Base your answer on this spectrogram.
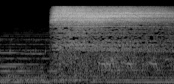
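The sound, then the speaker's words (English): The snake Kaa's hiss bursts in abruptly and holds as one long, loud, sharp hiss, sustained to the end over a faint low background hum. “Sss! Kaa spoke.”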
